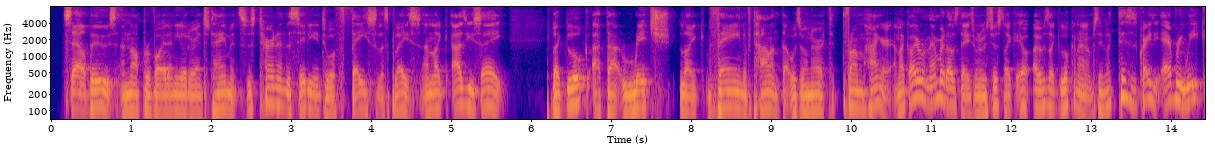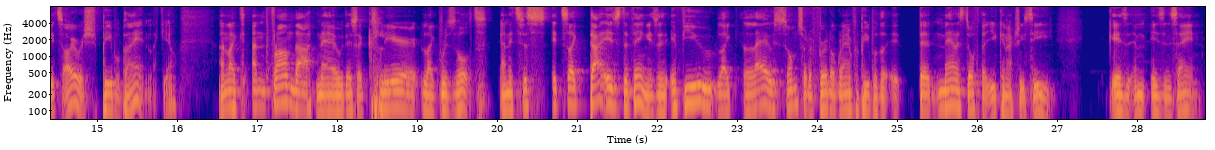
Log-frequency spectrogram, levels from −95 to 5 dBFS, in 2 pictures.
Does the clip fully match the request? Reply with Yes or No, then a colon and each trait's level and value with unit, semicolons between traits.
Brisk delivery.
Yes: fast, 230 wpm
